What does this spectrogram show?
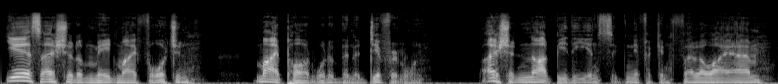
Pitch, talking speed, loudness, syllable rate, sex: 95 Hz, 175 wpm, -21 LUFS, 5.4 syllables/s, male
